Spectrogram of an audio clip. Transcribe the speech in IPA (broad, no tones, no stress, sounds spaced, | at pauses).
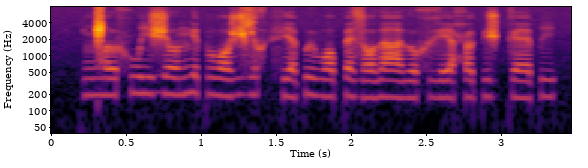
ŋ͡ǁ ɤ x w i ʒ ɤ ŋ e p β ɔ ʒ ʑ ɤ x fʲ a p ɯ β ɔ p ɛ z ɔ ð aː ð o x ɣ eː ħ ɔ pʲ o ʒ k ɛ p i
